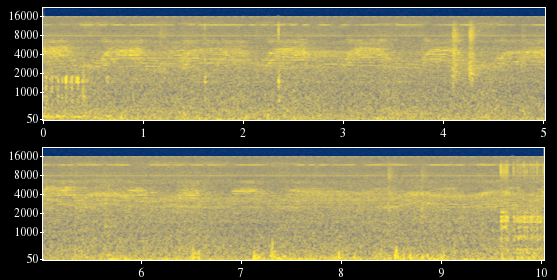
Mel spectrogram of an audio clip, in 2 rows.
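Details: Song of a robust cicada, recorded 24 July 2016, a shrill droning buzz pulsing in repeated waves about every second, set against constant background hiss and occasional sharp clicks.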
